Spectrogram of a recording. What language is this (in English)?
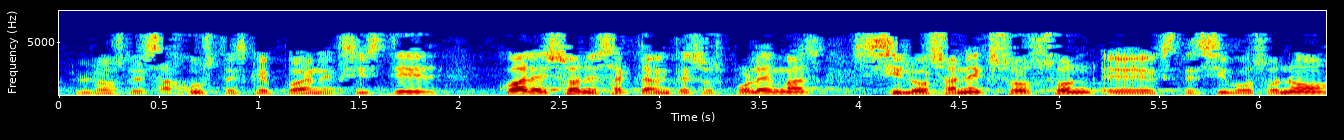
Spanish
